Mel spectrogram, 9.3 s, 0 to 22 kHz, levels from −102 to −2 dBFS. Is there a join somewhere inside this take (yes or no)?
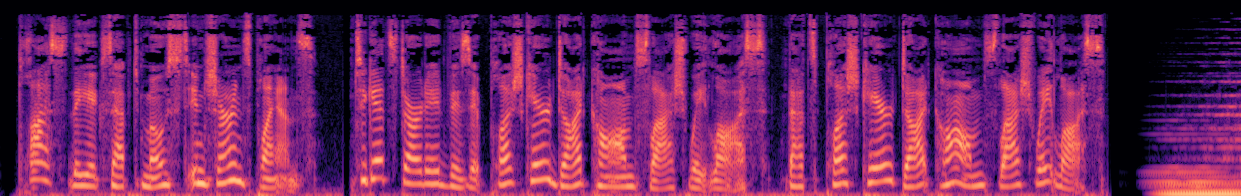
yes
